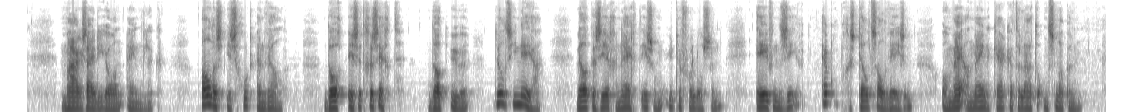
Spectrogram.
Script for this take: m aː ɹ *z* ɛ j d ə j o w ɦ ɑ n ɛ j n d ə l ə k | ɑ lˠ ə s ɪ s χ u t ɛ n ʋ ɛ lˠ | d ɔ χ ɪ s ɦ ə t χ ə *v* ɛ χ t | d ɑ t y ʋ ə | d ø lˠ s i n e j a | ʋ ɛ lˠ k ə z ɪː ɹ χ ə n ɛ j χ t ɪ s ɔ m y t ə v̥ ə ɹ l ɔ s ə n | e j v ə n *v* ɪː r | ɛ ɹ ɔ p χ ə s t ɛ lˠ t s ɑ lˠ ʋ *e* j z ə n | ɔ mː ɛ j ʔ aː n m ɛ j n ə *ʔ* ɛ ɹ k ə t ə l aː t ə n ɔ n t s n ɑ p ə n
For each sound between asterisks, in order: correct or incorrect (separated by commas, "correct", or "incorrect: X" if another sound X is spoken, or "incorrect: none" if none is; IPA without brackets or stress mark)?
correct, incorrect: z, incorrect: z, correct, incorrect: k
